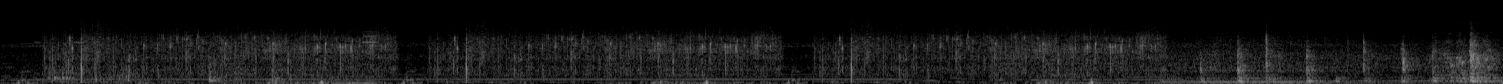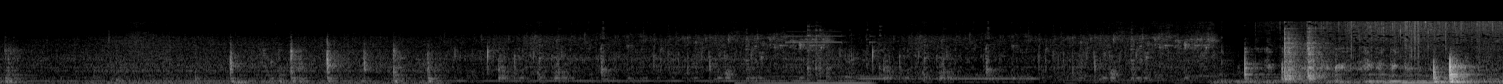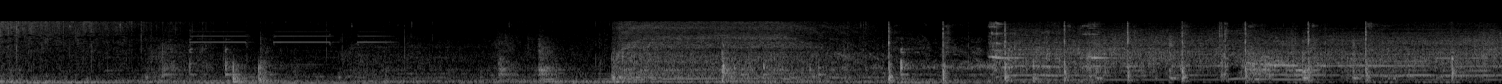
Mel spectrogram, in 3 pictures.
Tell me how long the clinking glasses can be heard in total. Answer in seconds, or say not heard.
5 s.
